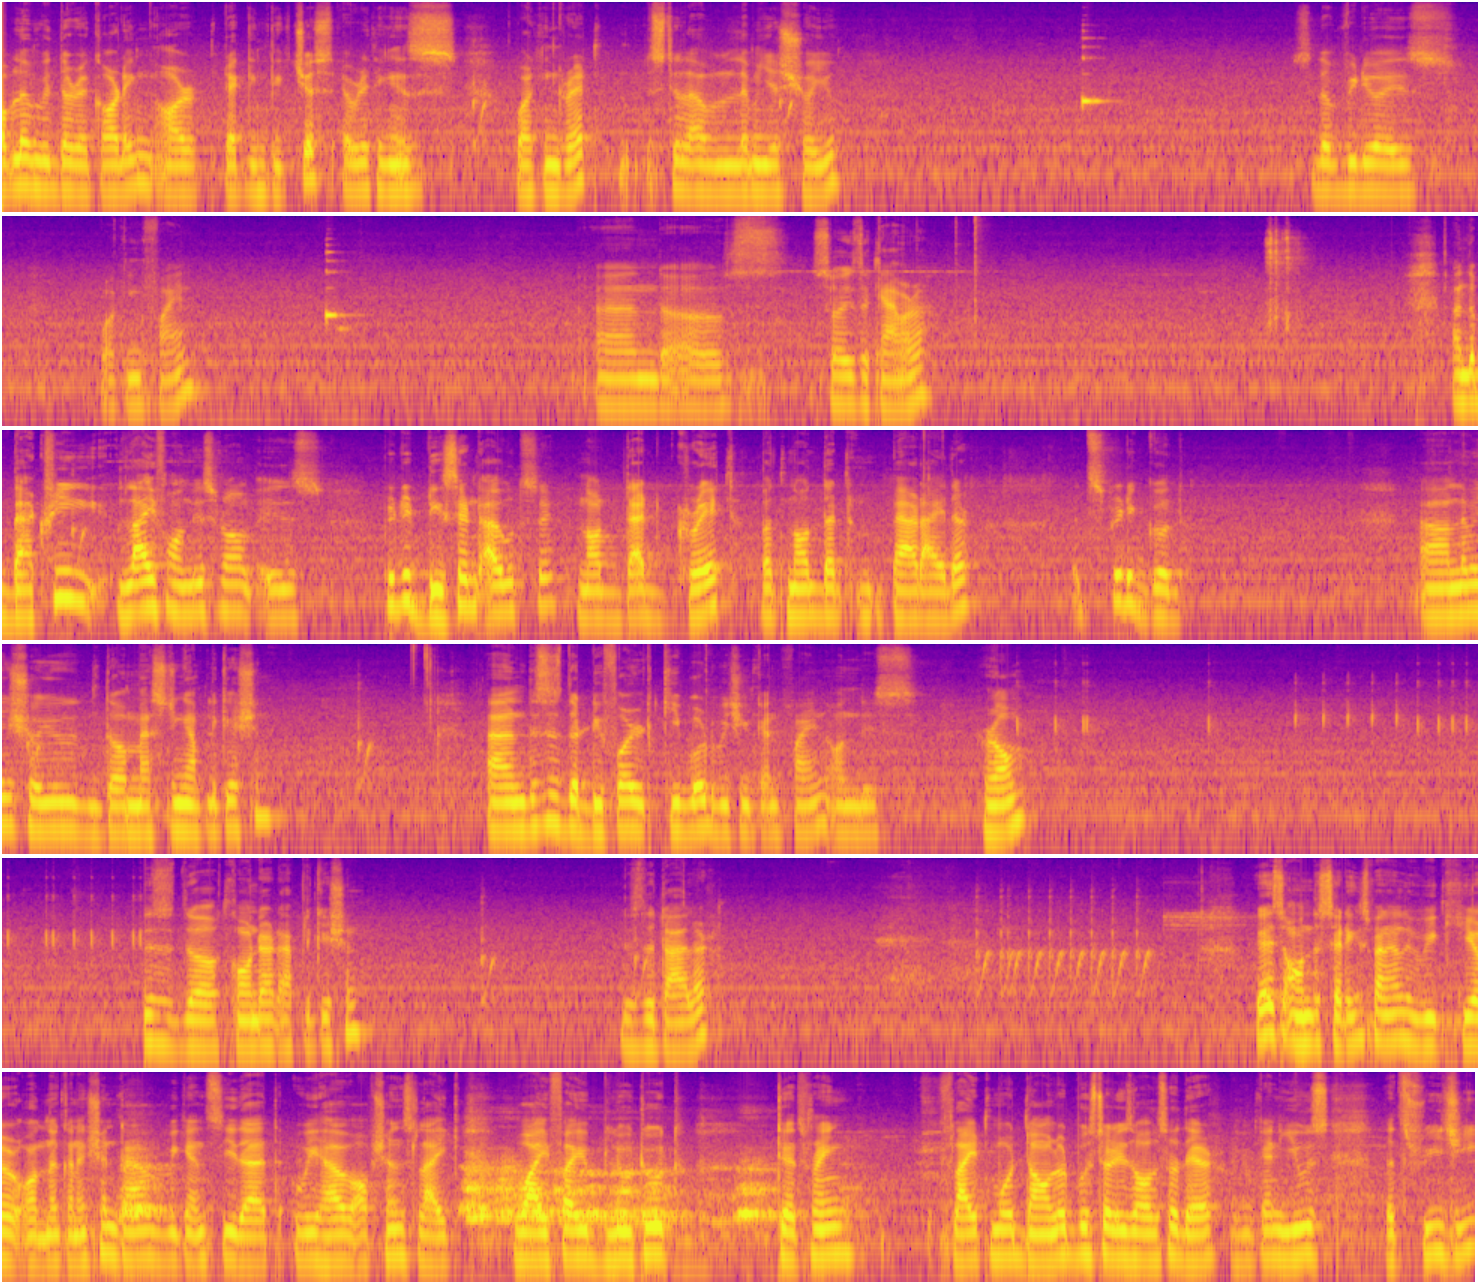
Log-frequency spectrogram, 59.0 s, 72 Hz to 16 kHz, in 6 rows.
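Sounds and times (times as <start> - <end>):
short electronic beep: 7.2 - 7.4
touchscreen keyboard typing ticks: 37.6 - 40.3, 45.8 - 47.1.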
